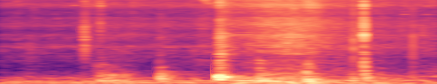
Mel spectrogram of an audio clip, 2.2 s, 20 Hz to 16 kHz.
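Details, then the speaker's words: 2014 Toyota Sienna: single dull front clunk, sometimes heard front right, when pulling away gently from a stop or shifting park/drive/reverse, caused by a loose top engine torque mount; tightening it cured the noise. "there is a clunk. I just switched to the reverse. I could hear the clunks."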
